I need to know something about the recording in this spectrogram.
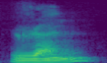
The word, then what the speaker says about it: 人: It's somewhere in between. It's like your tongue curls back and saying, surprise.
